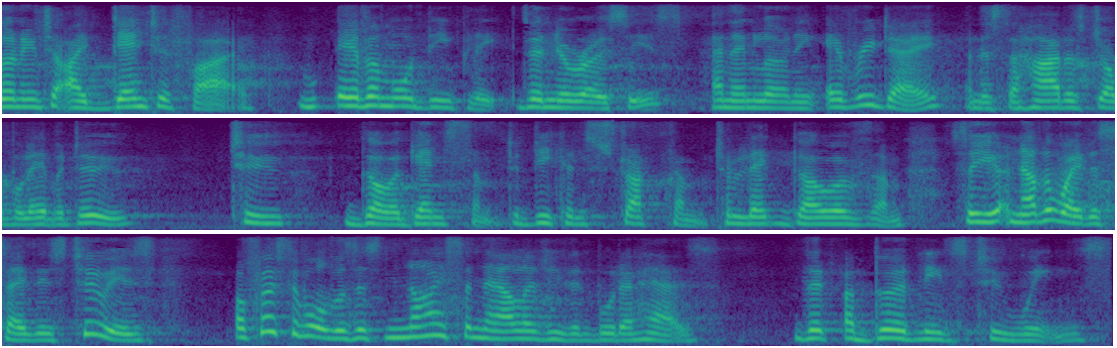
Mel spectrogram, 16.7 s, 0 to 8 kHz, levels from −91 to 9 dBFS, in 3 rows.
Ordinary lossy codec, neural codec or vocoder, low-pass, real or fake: AAC, 32 kbps; codec, 16 kHz, 2 kbps, FunCodec, trained on Chinese and English, 25 frames a second; 7.2 kHz; fake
